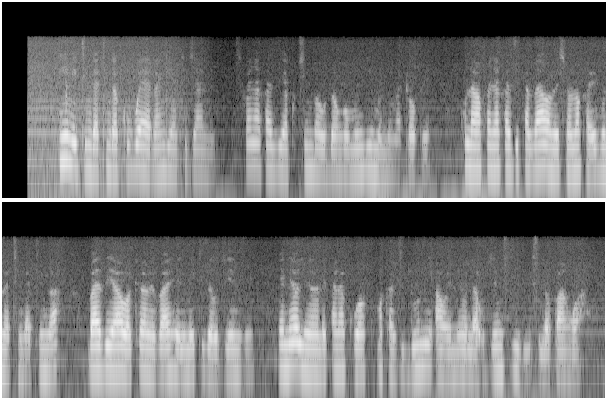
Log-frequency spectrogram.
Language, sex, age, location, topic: Swahili, female, 18-24, Nairobi, government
